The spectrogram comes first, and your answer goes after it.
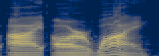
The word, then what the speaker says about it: wiry: see the word wiry it's spelled w w-i-r-y but in fact we say it with three syllables y er re wiry wiry wiry means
